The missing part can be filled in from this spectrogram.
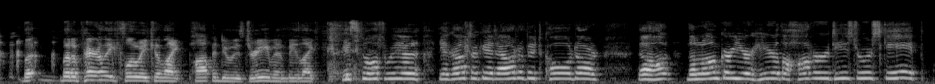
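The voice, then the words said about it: Put-on accent like a TV character. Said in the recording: “my accent is heavily influenced by Rowena from Supernatural.”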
